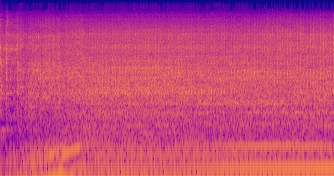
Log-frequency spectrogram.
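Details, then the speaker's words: Red-D-Arc diesel welding machine at idle: uneven knock about three a second over the idle rumble; owner suspects injector knock but is unsure. "it kind of sounds like we got a knock um it might be an injector knock but it I don't know"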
